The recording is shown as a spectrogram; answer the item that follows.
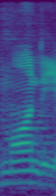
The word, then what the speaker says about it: Maundy: Thursday at 4:30 Good Friday 4:30 yes it's pronounced Maundy I learned Maundy Thursday 1d yes so and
